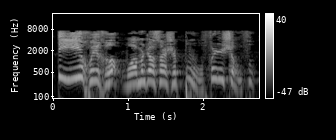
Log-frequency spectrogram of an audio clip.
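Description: A man's voice: extremely high pitch, big pitch swings, normal speed, fairly bright tone, breathy edge. Boastful man telling a comic crosstalk tale. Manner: boastful, mock-heroic storytelling with acted quotes. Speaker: crosstalk lead performer. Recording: dull lo-fi recording.

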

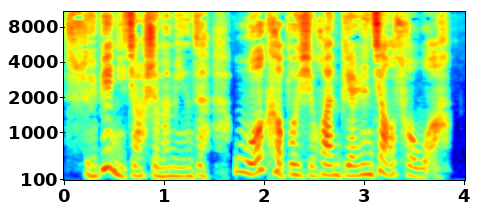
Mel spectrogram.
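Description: A woman voicing a hungry, sly father wolf in a storybook reading, talking low and matter-of-fact as he coaxes his prey. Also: expressive, moderate pace, darkish tone, husky, dry recording, studio quality. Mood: coaxing.

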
